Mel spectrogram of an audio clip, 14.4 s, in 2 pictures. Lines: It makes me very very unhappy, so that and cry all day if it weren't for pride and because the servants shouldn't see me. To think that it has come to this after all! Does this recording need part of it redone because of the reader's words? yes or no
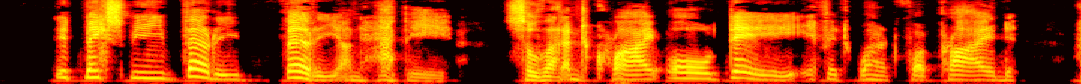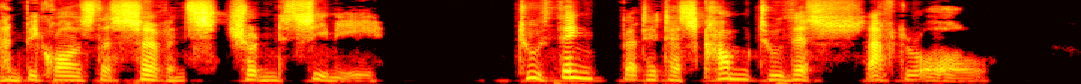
no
